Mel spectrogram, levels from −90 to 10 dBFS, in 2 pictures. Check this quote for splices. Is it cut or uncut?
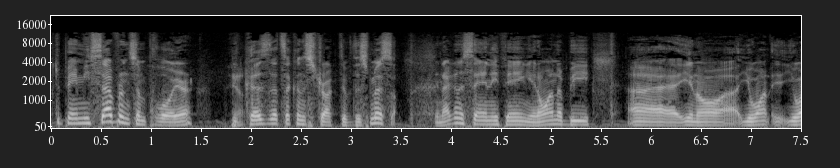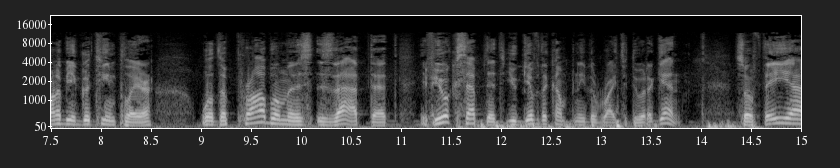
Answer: cut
